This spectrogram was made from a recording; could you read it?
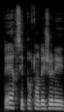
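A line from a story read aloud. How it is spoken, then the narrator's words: Timid. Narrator (French): dit timidement Georget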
